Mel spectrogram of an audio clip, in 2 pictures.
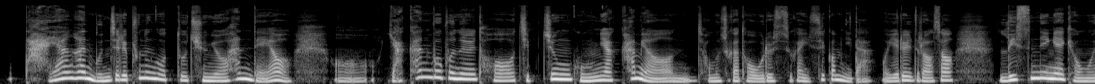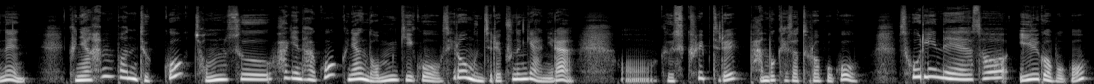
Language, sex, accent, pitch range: Korean, female, native, 155-230 Hz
